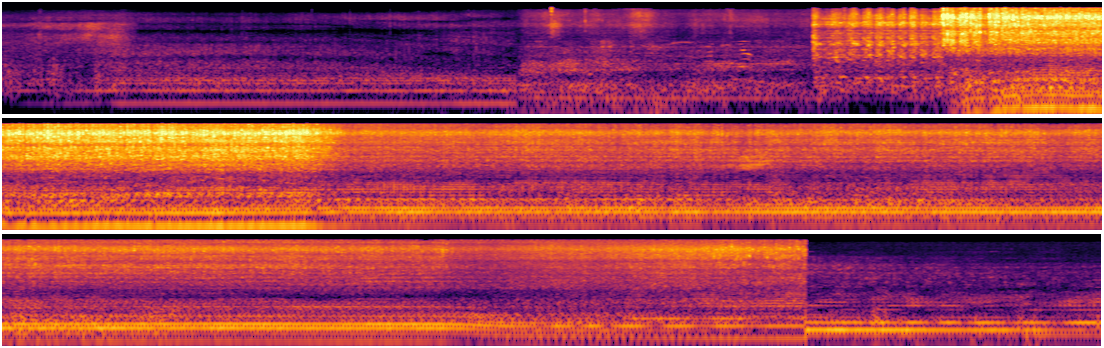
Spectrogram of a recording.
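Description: Small single-engine propeller aircraft's piston engine running. It gets sharply louder about a third of the way in, with a loud rushing hiss for a few seconds. It then settles into a steady engine note whose pulse changes near the end.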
